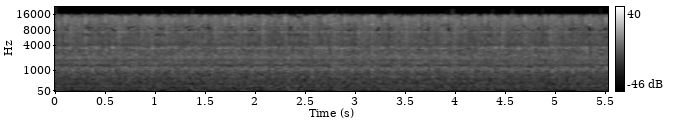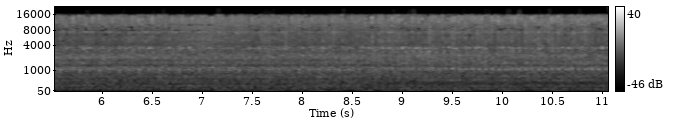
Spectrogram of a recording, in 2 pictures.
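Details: Volvo truck diesel after fixing a crank-but-no-start hard starting fuel system problem: settles into a steady, even idle clatter with no stumbling or hunting; running fine.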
